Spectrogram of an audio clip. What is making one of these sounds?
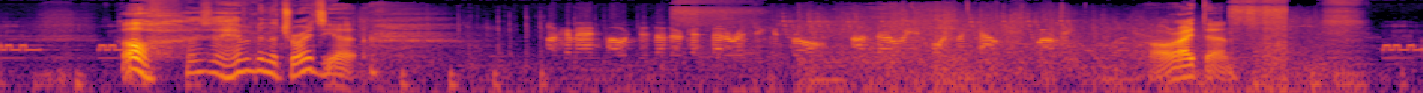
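A man talks into a headset microphone, close up.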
